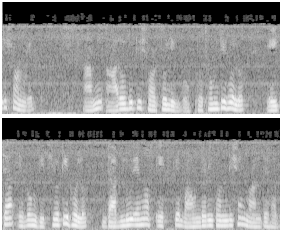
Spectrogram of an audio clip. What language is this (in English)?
Bangla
